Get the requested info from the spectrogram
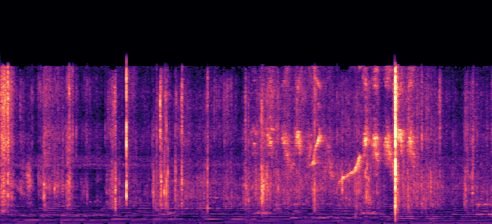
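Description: Background music with a steady tune, over faint scattered clicks and crinkles of an air-layer's wrapping being handled on a cinnamon branch. A sharper click comes about five seconds in.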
